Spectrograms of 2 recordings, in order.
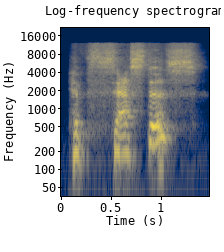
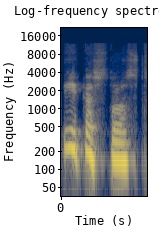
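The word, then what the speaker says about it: Hephaestus: In Greek, it's Ephestos or Heesus as they call him.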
